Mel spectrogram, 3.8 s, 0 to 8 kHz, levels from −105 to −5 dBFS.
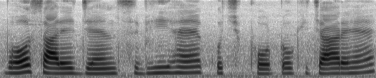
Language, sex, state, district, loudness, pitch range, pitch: Hindi, female, Jharkhand, Deoghar, -17 LUFS, 195-215 Hz, 200 Hz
